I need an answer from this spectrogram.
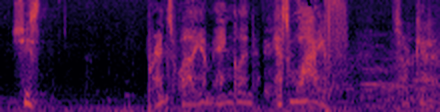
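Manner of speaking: hushed, whispered prompt; whispered aside. Real, not acted. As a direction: whisper it as a helpful hint. Whispered prompt about who she is.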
